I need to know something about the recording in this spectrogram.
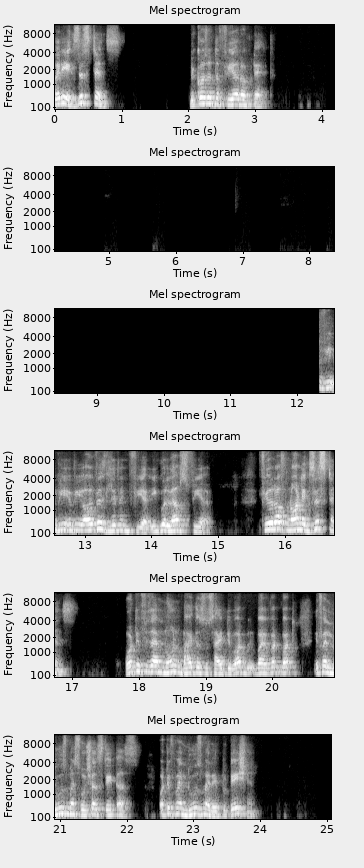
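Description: A man speaks calmly into a microphone over an online call, pausing between phrases.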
